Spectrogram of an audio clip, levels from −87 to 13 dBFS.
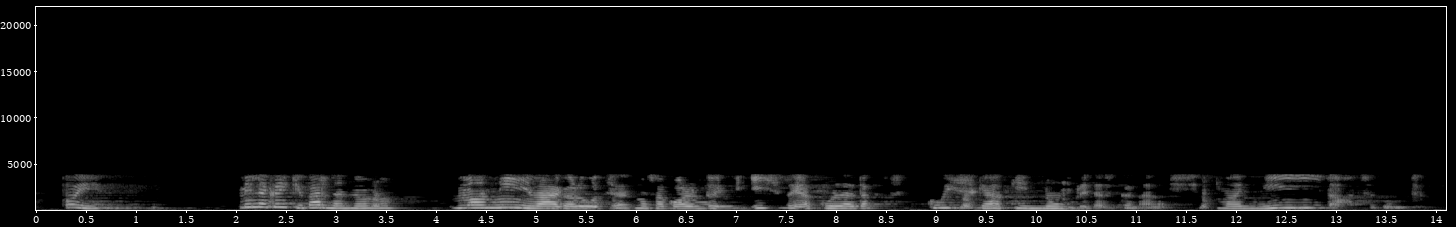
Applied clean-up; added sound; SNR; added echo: classical method WPE with log-MMSE.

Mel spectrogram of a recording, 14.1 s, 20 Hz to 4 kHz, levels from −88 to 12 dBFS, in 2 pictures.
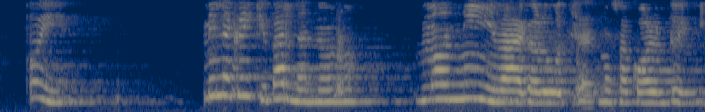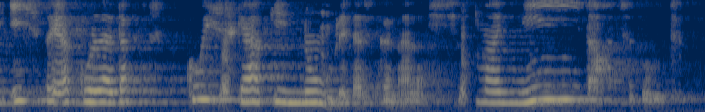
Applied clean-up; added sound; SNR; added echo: neural separator model SepFormer DNS4.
